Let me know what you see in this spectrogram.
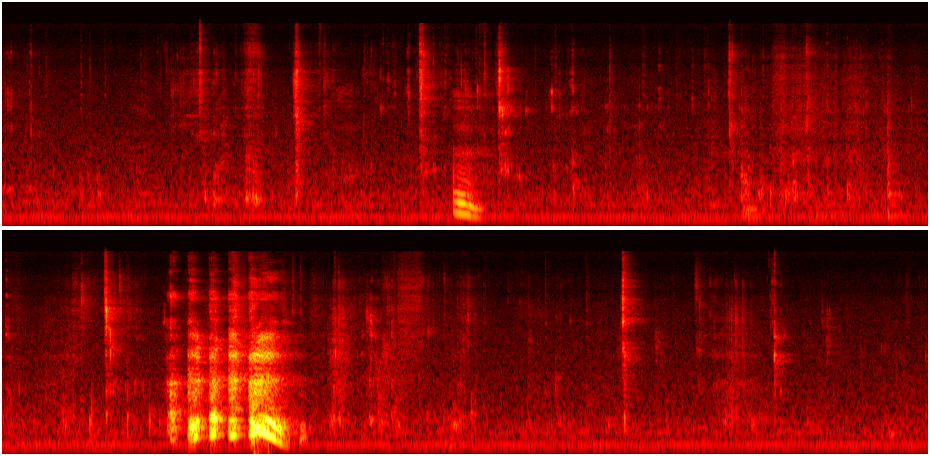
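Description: Close eating sounds: chewing and biting of seafood, with scattered sharp clicks and crunches from the shells. A short falling vocal sound comes about three and a half seconds in, and a louder short burst of voice comes around eight to nine seconds in.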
